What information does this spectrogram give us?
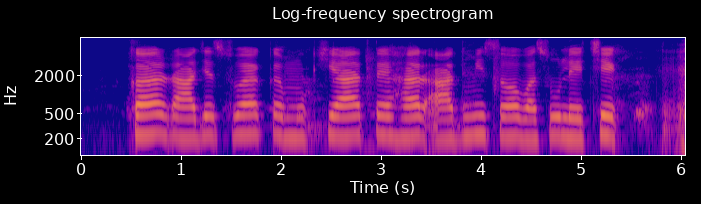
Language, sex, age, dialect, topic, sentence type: Magahi, female, 18-24, Northeastern/Surjapuri, banking, statement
